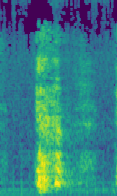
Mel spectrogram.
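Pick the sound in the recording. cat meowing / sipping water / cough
cough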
